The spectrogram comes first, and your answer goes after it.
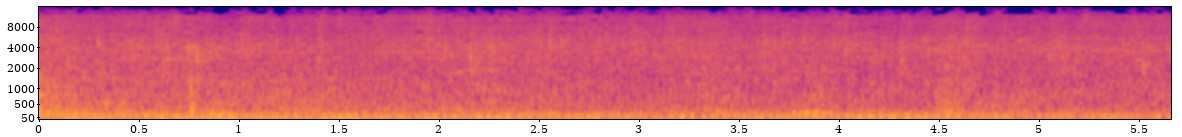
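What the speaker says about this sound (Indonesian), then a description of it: "Kalau disiram airnya langsung lewat, teman-teman, karena medianya porus." Water poured over the porous potting medium of an aglaonema pot drains straight through with a steady, close, rain-like hiss and patter, continuing evenly with no voices.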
